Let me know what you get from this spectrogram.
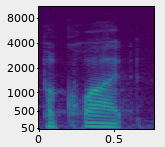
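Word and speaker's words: פָּקַד: Which is pronounced paquad.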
